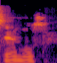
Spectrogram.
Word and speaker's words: Danimals: How do you say it? – Danimals. – It's like Danimals, a man named Dan became an animal.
